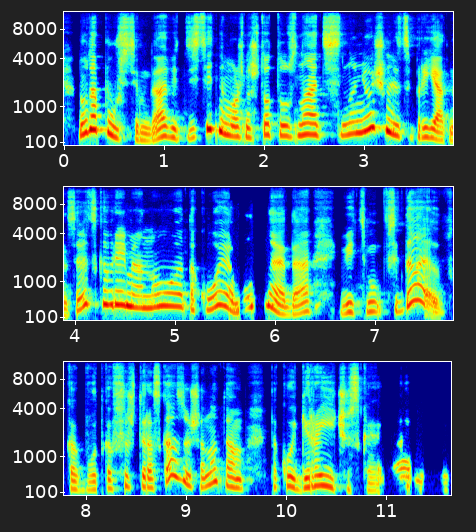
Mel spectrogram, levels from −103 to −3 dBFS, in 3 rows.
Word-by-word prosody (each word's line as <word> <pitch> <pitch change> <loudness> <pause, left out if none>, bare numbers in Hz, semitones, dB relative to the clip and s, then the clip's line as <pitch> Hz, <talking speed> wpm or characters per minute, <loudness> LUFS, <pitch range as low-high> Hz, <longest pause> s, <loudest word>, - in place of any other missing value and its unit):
Ну, 250 - +5
допустим, 205 - +3
да, 185 +11 +1
ведь 185 -4 -3
действительно 300 - +4
можно 210 -4 +1
что-то 225 +5 -1
узнать, 240 +3 +1
ну, 235 +3 -2
не 285 +3 +4
очень 385 -3 +6
лицеприятное. 190 - -1
Советское 360 - -1
время- 340 -3 +5
оно 305 +2 +1
такое 305 +2 -1
мутное, 300 - -1
да. 160 +8 -3 0.3
Ведь, 190 +3 -5
м, 205 0 -4
всегда, 215 +8 -4 0.2
э, - - -3 0.2
как 160 -3 -5
бы, 145 - -18
вот 150 0 -8
ка 175 - -4
всё, 220 +6 -7
что 205 - -12
ты - - -1
рассказываешь, 225 - -2
оно 260 +10 -1
там 195 - -2 0.2
такое 195 +2 -2
героическое, 190 -9 -2
да, - - -11 0.3
ну, 155 - -13 0.2
как 140 - -20
215 Hz, 190 wpm, -22 LUFS, 185-295 Hz, 0.3 s, очень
